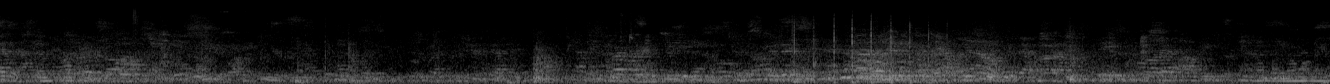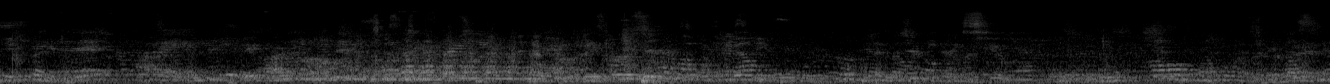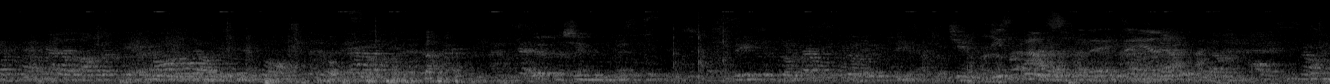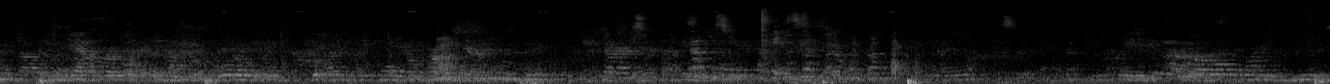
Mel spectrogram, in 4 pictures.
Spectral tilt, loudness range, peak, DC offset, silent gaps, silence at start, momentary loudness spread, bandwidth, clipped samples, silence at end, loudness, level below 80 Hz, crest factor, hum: -5.5 dB/octave; 7 LU; -16 dBFS; under 0.1%; none; 0 s; 8 LU; over 20 kHz; under 0.1%; 0 s; -42 LUFS; -56 dBFS; 26 dB; none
